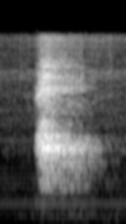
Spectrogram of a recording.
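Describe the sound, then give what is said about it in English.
A single deep breath taken to ease stress, a soft breathy rush that swells quickly and then tapers away over about a second, alone against near silence. “if you are stressed out, one thing that's great to do is deep breath”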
